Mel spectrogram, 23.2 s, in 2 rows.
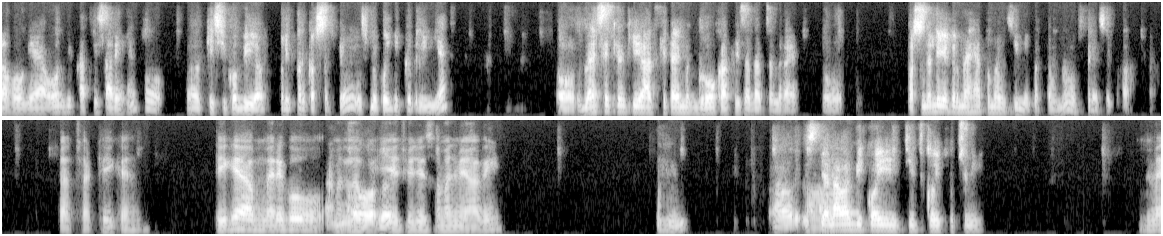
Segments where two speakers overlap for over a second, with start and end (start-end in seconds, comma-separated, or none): none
